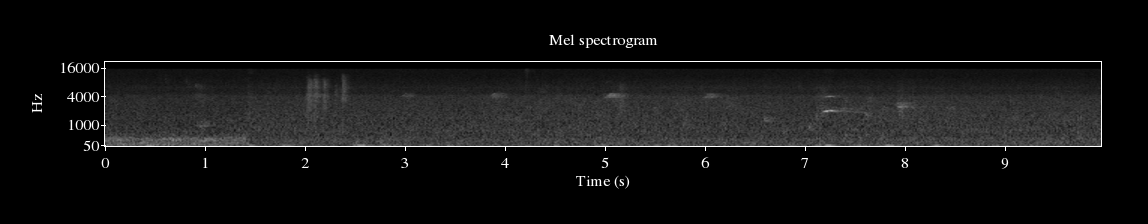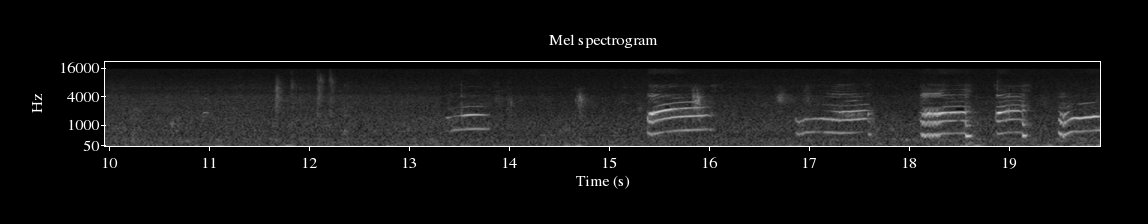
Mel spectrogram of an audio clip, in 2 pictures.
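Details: Kittens mewing: after a quiet stretch of soft background, a few thin rising-falling mews, then a quick run of high, clear, arched cries bunched together in the final seconds.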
